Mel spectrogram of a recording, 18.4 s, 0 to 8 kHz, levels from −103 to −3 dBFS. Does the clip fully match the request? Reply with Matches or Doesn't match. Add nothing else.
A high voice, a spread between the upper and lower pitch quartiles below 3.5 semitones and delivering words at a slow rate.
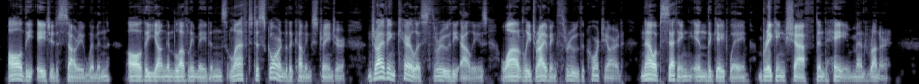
Doesn't match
